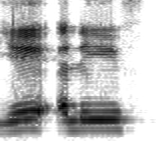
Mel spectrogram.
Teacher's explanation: میم کو ہم نے شین سے ملانا ہے، درمیان میں یہ الف اور یہ لام، ان تینوں کو آپ نے چھوڑ دینا ہے۔ شین کو بھی 2 بار پڑھنا ہے اور سختی کے ساتھ پڑھنا ہے۔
